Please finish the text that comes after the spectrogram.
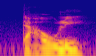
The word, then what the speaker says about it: daglig: So something like daglig, dagbog, saglig, sagsøge. On their own, it's day, and then say. But because they're prefixes, then they are pronounced dag and sav.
